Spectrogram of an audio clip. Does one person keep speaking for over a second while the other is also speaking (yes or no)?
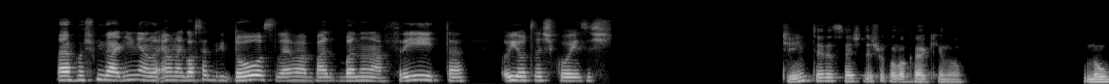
no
